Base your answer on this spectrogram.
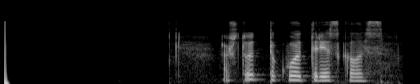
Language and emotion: Russian, neutral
